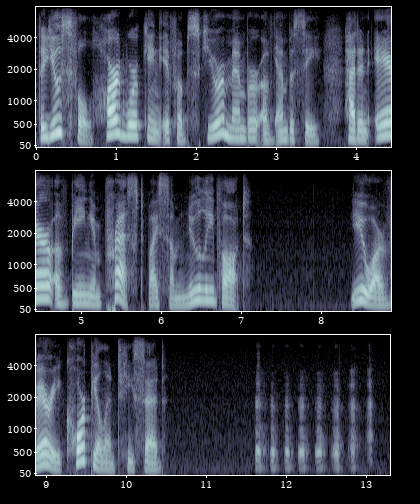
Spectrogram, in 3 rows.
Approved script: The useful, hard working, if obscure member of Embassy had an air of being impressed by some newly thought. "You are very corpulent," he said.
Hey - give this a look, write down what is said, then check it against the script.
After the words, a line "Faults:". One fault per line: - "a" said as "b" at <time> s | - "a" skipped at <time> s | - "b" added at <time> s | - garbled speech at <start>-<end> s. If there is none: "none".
The useful, hard working, if obscure member of Embassy had an air of being impressed by some newly thought. "You are very corpulent," he said.
Faults:
none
